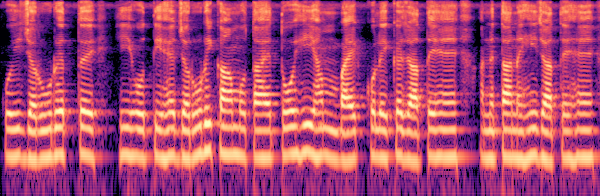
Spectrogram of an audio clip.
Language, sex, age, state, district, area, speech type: Hindi, male, 45-60, Rajasthan, Karauli, rural, spontaneous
